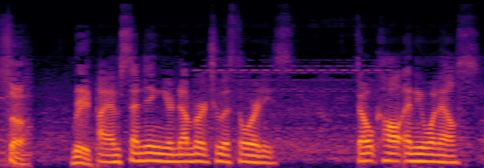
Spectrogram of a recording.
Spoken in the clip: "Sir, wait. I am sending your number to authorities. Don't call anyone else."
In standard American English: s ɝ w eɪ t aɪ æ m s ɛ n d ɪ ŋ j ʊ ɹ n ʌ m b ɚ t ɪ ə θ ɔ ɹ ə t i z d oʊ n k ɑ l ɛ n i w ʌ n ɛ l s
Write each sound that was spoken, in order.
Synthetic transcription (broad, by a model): s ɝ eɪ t aɪ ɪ m s ɛ n d ɪ ŋ j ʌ ɹ n ʌ m b ɚ t ɪ ə θ ɔ ɹ ə t i z d oʊ n k ɑ l ɛ n i w ʌ n ɛ l s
